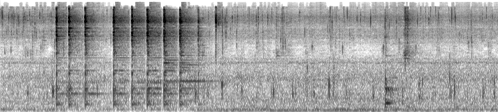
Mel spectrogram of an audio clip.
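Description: Mackerel pempek fish cakes going into a pot of boiling water, with a quick run of metal clinks and clatters against the pot early on, then a quieter liquid simmer and a few scattered knocks, close by and without talk.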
